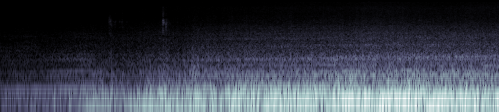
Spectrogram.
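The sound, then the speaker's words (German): A car on a short test drive with a mechanic, its engine rumble building from quiet to a steady, loud low-frequency drone over a few seconds, with faint clicks early on and no talk. “Jean, fahr mit dem Herrn ein Stück, aber nicht zu lange.”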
